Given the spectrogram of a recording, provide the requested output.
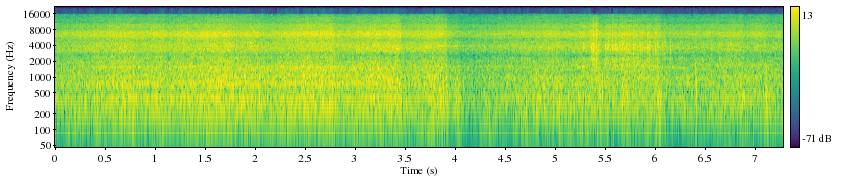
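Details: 1999/2000 Suzuki Grand Vitara engine running steadily with a fast, uneven rattle from the top of the engine that persists even after the gears were replaced; source still unknown. Top-end engine rattle.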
